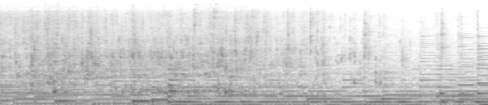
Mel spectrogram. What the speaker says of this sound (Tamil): நான் வந்து சட்டுன்னு ஆகணும், வேலை சீக்கிரம் முடியணும் அப்படிங்கிறதுக்காக நான் வந்து வெந்நீர் சேர்த்துருக்கேன்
